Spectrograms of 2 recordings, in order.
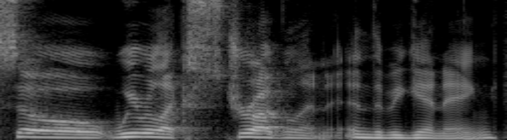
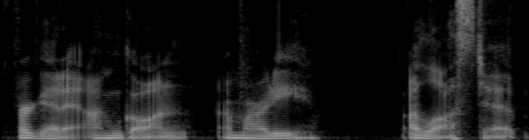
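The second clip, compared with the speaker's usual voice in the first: quiet resignation; 6 semitones lower, 6 dB quieter than usual. Retold or imitated. Retelling how she loses it mid-argument.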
